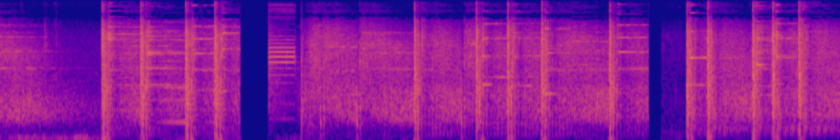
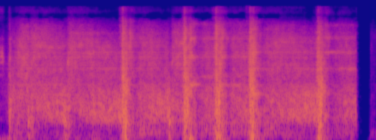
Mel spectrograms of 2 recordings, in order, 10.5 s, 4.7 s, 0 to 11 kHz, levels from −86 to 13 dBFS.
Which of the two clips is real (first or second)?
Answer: first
